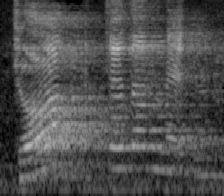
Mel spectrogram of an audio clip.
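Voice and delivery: slow, dismissive puppet voice; sassy puppet voice. Acted. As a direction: brush her off like a diva.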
